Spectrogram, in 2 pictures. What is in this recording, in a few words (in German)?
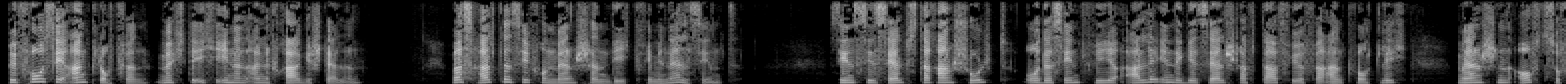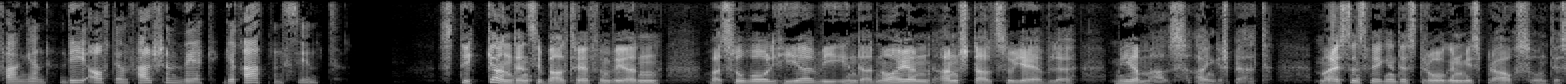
cell, audioguider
